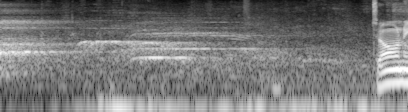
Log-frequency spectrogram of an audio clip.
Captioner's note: audience cheering and applauding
